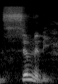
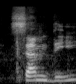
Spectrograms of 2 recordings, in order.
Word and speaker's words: Samedi: But with the way the Creoles say it is they don't say it like French. They don't say samedi. They say samedi because there's an E in the middle. So they say samedi, right?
